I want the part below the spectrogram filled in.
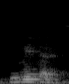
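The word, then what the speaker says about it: middle: मदी, मदी, मडी नहीं पढ़ेंगे हम, MUDDY मदी, MIDDLY मिदल, मिदल।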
